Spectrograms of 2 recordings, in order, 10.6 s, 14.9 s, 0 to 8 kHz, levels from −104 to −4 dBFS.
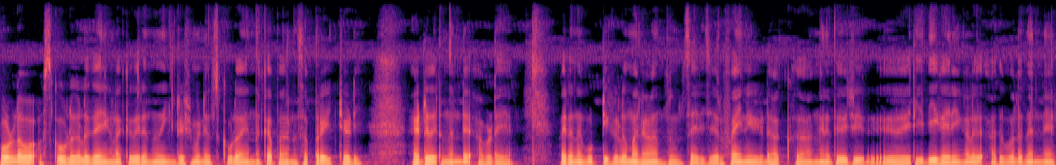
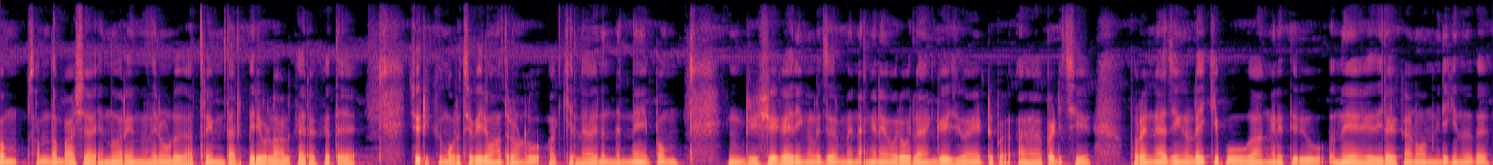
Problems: low volume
